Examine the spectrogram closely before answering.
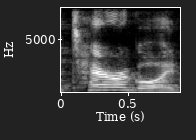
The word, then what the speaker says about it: pterygoid: It's called the terragoid muscle. Sounds like it starts with a T, right? Well, incorrect. It starts with a P.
